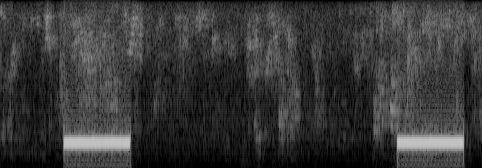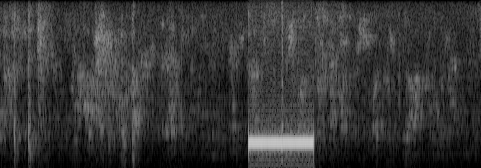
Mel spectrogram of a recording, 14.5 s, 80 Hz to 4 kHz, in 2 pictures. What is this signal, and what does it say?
Ringback tone (Europe, 425 Hz), with speech.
